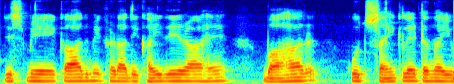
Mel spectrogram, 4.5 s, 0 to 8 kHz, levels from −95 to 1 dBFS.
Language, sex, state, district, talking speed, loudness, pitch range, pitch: Hindi, male, Rajasthan, Bikaner, 160 wpm, -16 LUFS, 120-125 Hz, 120 Hz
